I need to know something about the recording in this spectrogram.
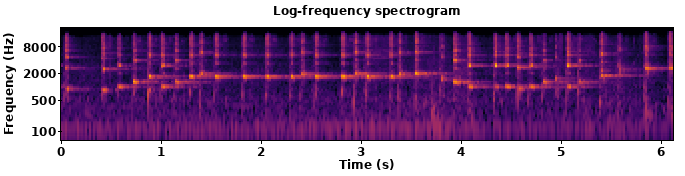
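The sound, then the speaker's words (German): A breathy, whistle-like flute tone plays a stepwise melody of sustained and short notes, over a steady low motor hum. The instrument is a vacuum cleaner with its motor reversed so it blows instead of sucks, and its metal tube turned into a flute. “hat den Motor im Staubsauger einfach umgedreht, sodass der nicht mehr saugt, sondern pustet. Und die metallene Röhre hat er zu einer Flöte umfunktioniert.”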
